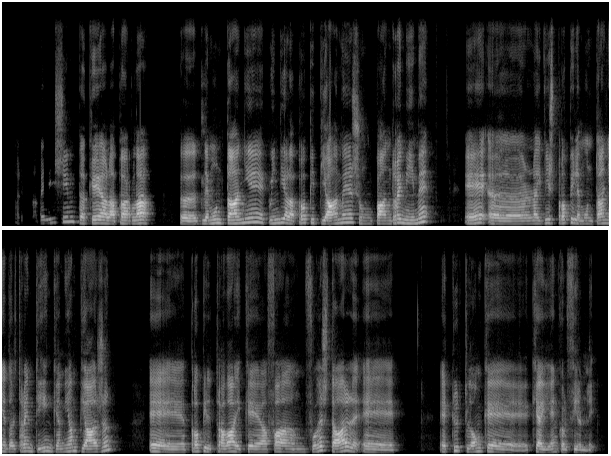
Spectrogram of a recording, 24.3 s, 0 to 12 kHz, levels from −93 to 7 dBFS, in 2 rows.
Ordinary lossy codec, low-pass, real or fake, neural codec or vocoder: none; 10.8 kHz; real; none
